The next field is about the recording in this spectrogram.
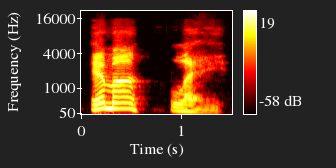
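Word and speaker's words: Emma'Leigh: Now you spell it E-M-M-A apostrophe L-E-I-G-H. Emma Lay.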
